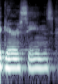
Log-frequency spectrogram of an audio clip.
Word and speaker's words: Gerasenes: They arrive on the shores of, it's pronounced lots of different ways. The English pronunciation would be the Gerasenes, but you could pronounce it other ways if you wish.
